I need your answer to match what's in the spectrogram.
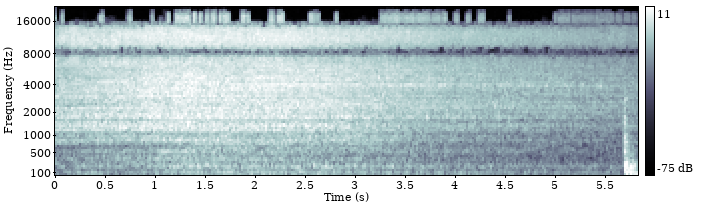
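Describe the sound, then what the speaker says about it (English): A loud, steady sizzle and hiss as red wine hits a hot pan used for searing filet mignon, the burst of steam holding strong then slowly easing off. "we're gonna add in about a half a cup of red wine"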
